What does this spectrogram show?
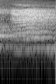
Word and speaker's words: ant: तो आपको ये डिफरेंस हमेशा याद रखना है कि जब भी स्पेलिंग में A-N-T लगता है दैट मींस वो एंट है, आंट नहीं है.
